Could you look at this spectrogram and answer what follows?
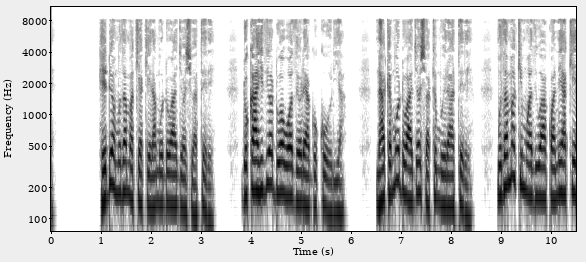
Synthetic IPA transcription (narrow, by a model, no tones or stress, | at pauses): heːndeɔmoðamakiakeːɾamoːndowad͡ʒɔʃuateɾe | dokaːhiðiɔdoɔwɔðɛoɾeaɡokoːɾia | nakɛmoːndowad͡ʒɔʃiakemweɾaːteɾe | moðamakimwaðiwakwaneake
